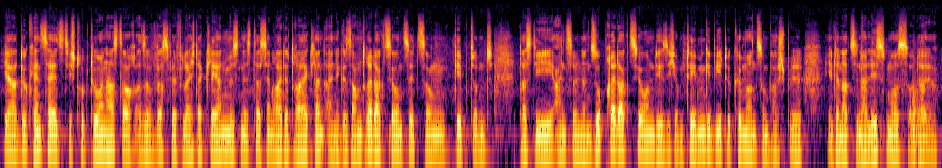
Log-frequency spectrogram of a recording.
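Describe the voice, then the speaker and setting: A man's voice: mid-range voice, little pitch movement, quick pace, hardly any pauses, slight background noise. A man hosting a radio discussion, explaining things in unscripted talk.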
